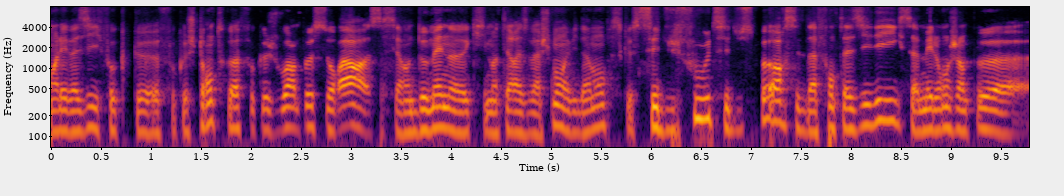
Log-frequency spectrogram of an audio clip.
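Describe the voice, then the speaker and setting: A man in his thirties, from France, talks in a relaxed, chatty way as a podcast guest. He keeps circling back with fillers and restarts, at a middle pitch for a man. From France, Bordeaux region. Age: 30s. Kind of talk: casual podcast interview.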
